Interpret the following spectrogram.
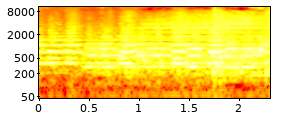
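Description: Orchestral music with brass instruments, sustained notes changing every half second or so.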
